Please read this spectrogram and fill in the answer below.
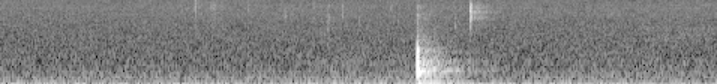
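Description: Quiet room tone with a single short knock about one and a half seconds in, from the e-liquid bottle or vape mod being handled.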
